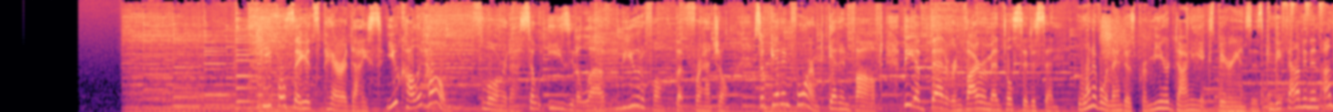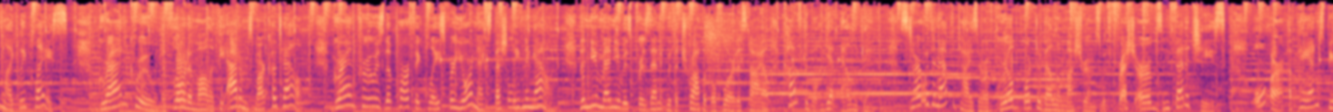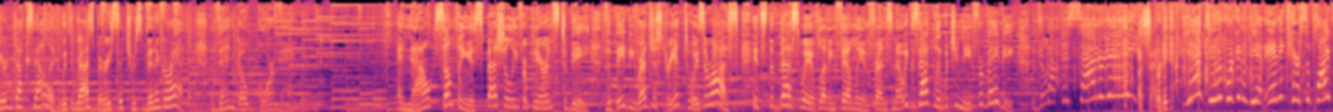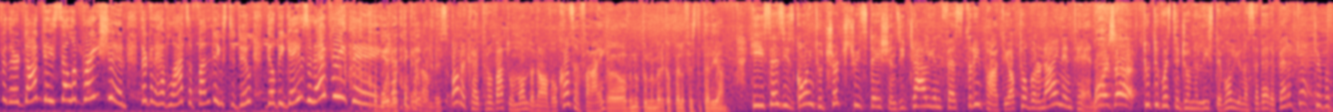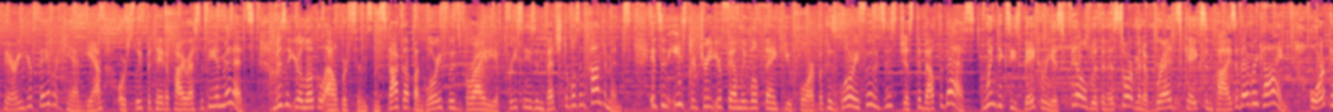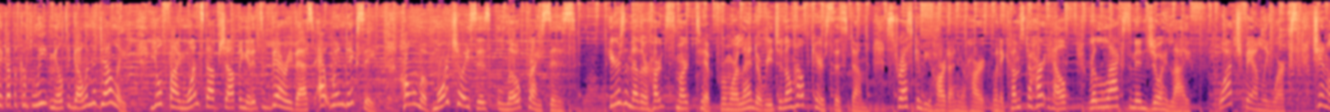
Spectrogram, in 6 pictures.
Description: Voice Over Demos
Voice Over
